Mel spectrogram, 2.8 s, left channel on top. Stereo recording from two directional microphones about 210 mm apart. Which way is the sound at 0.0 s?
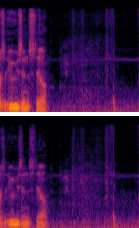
45° left (ahead or behind).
